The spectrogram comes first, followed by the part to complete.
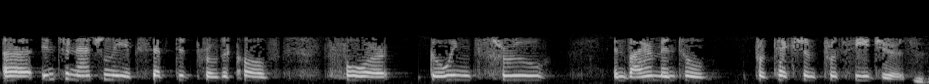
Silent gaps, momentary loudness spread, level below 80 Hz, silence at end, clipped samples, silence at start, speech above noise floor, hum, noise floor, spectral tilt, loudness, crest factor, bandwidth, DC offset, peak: none; 10 LU; -70 dBFS; 0.05 s; under 0.1%; 0.05 s; 33 dB; none; -52 dBFS; -2 dB/octave; -20 LUFS; 18 dB; 3.8 kHz; under 0.1%; -2 dBFS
